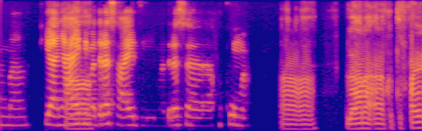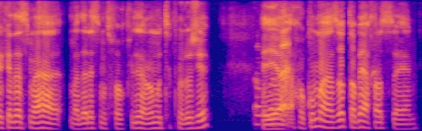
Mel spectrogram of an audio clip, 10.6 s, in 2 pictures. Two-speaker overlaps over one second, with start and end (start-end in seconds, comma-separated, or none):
none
